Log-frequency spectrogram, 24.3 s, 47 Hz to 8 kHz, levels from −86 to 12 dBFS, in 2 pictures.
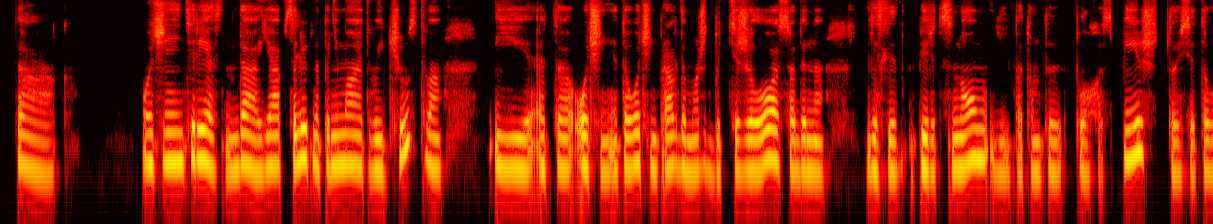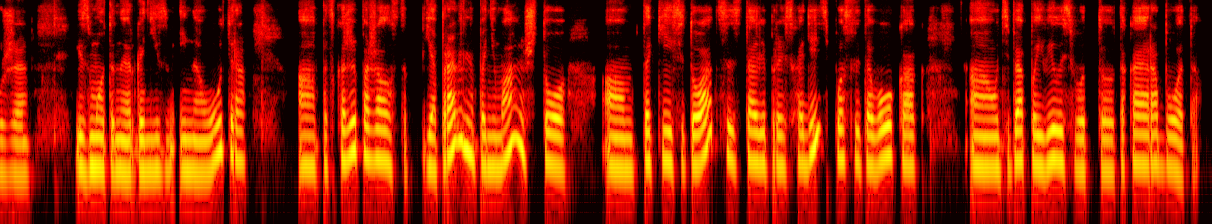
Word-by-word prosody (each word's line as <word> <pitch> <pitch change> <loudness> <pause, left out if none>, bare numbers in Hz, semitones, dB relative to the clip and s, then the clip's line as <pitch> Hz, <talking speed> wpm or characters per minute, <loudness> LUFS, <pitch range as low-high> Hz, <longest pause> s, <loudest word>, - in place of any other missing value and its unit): Так. 155 -4 -7 0.7
Очень 195 +1 0
интересно. 195 -4 0
Да, 185 -2 0
я 175 +3 -2
абсолютно 180 +2 0
понимаю 180 +1 -2
твои 165 -1 -5
чувства, 215 - -3 0.5
и 170 -1 -2
это 170 0 -4
очень, 160 -2 0
это 175 - -1
очень, 180 -3 -2
правда, 170 +1 -3
может 160 +1 -6
быть 155 -1 -9
тяжело, 160 +4 +2
особенно, 160 -5 -1 0.4
если 160 -1 -3
это 160 - -16
перед 155 -2 -2
сном 195 +7 0
и 155 - -11
потом 155 +1 -9
ты 150 0 -8
плохо 155 -2 -8
спишь, 230 +3 -2
то - - -6
есть 150 0 -4
это 150 +2 -6
уже 155 -1 -3 0.5
измотанный 170 -2 +2
организм 160 0 0
и 165 - 0
на 155 -1 0
утро. 205 +3 +1 0.5
А 180 -1 -1
подскажи, 200 +8 +2
пожалуйста, 210 -4 +1
я 180 -2 +1
правильно 250 - +6
понимаю, 190 - +3
что, 185 -4 +3 0.3
ам, 170 -2 +1
такие 195 +1 +1
ситуации 190 - +4
стали 190 0 +2
происходить 185 - +1
после 205 -1 0
того, 190 +5 +5
как, 180 -5 -2 0.4
а, 175 -1 +2
у 175 - +2
тебя 200 +5 +4
появилась 185 +1 +3
вот 165 -1 0 0.3
такая 185 +2 +2
работа? 175 -5 -1
175 Hz, 145 wpm, -22 LUFS, 160-195 Hz, 0.7 s, правильно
